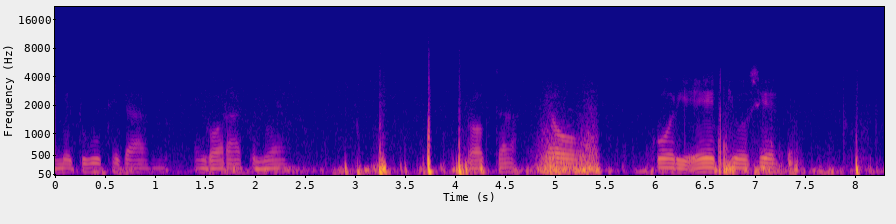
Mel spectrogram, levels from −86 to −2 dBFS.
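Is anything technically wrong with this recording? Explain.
Yes, there are two related faults, both just before the middle of the speech.

Microphone overload occurs at 3.24 to 3.26 s and again at 3.73 to 3.75 s, likely because the microphone's input gain was set so high that the loudest peaks ran past the converter's ceiling and had their tops flattened. The first burst exceeds full scale by about 1 dB and clips only a small share of samples, giving a brief rough edge. The second exceeds it by about 10 dB and clips about 40% of the samples, producing a harsh, crackling distortion on that syllable.

Microphone volume stepped down happens at 3.74 s, right in the middle of that heavier overload. The calling software, reacting to the clipping, appears to have cut the device's input gain in a single step of about 2 dB. Voice and background therefore drop in level together and stay lower from that point on. 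It is a small but abrupt shift, not a gradual fade. The audio also passed through an Opus call path whose top end stops near 12 kHz.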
